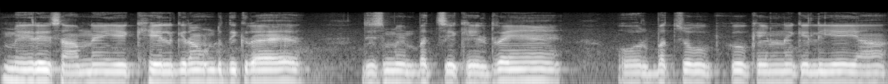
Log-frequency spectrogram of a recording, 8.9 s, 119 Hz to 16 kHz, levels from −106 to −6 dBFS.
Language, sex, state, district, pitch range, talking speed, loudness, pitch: Hindi, male, Rajasthan, Jaipur, 120-135 Hz, 135 wpm, -16 LUFS, 125 Hz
